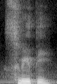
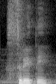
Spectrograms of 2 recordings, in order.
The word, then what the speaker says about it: স্মৃতি: না স্মরণ উচ্চারণ হচ্ছে স্মৃতি দন্তস এর সাথে ম ফলা আছে কিন্তু ম ফলার কোন উচ্চারণ হচ্ছে না উচ্চারণ হচ্ছে স্মৃতি তারপরে হচ্ছে কর্তব্য এখানেও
